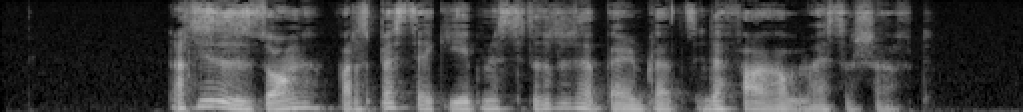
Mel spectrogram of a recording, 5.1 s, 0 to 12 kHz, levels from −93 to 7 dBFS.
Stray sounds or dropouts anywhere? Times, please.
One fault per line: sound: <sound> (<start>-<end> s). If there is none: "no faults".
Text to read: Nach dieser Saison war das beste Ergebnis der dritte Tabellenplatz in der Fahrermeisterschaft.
no faults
